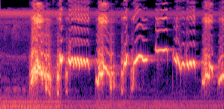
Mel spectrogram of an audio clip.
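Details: White-rumped shama (Borneo) in full morning song, loud and continuous, mixing rich fluty whistles, quick warbles and harsh squeaky notes with barely a pause for three seconds.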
